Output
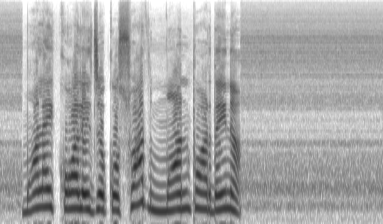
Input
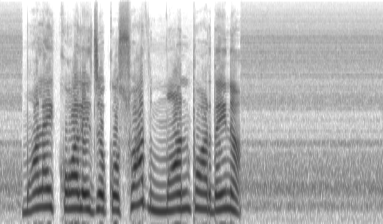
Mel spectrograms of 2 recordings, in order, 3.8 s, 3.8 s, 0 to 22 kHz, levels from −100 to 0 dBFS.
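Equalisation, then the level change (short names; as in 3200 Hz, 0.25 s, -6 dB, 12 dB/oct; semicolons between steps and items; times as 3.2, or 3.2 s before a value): high shelf 5300 Hz +9.5 dB; 0.0 dB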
